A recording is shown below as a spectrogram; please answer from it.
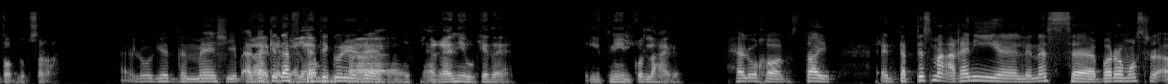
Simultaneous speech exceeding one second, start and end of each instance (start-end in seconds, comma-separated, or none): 2.5-3.9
